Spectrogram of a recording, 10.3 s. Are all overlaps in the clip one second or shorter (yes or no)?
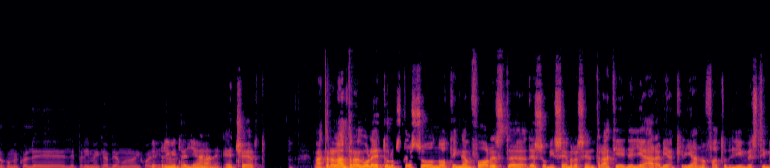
yes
